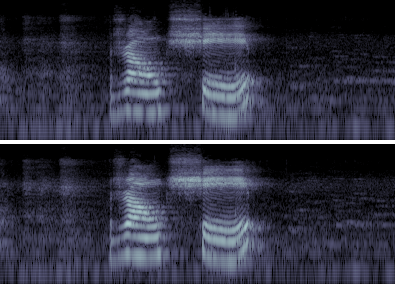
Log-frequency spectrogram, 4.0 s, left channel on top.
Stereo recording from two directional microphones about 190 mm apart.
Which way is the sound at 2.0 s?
40° right (ahead or behind).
